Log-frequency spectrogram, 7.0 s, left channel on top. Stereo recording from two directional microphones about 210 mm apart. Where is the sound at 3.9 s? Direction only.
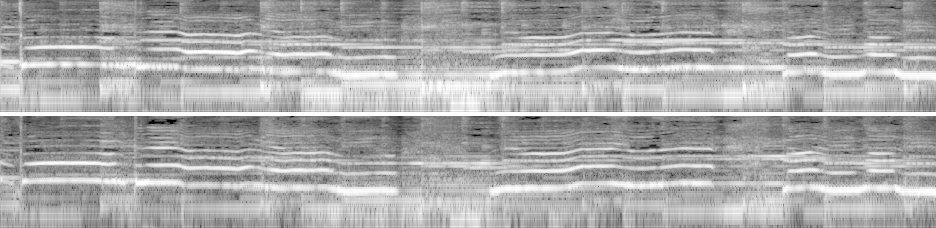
15° right (ahead or behind).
